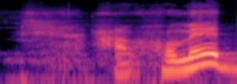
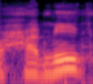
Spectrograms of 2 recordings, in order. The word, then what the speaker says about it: حمید: اسے کبھی نہ بخشنا۔ حمید بن مسلم کہتا ہے، ہم اس کو حمید کہتے ہیں برصغیر میں، لیکن اصل میں عربی لہجے میں حمید ہوتا ہے، چلو ہم اپنے برصغیر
